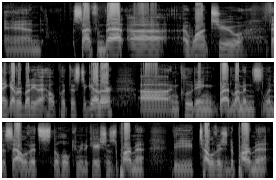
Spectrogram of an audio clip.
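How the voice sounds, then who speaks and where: A man's voice: medium pitch, level tone, moderate pace, clear, resonant tone. A man moderating a student election debate, reading rules and roles aloud with the odd filler. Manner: reads roles out evenly, with some "uh" fillers. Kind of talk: formal announcements.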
